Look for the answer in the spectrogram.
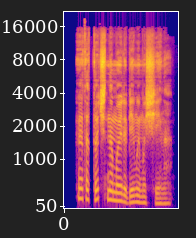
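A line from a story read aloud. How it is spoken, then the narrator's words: Sigh. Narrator (Russian): вздохнула Лора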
